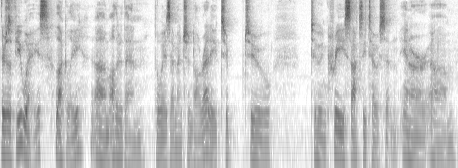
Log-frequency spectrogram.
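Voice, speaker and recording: Unhurried man hosting a wellbeing talk. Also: on the low side, darkish tone. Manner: unhurried, reflective, frequent fillers and restarts. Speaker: life coach hosting a live show.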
